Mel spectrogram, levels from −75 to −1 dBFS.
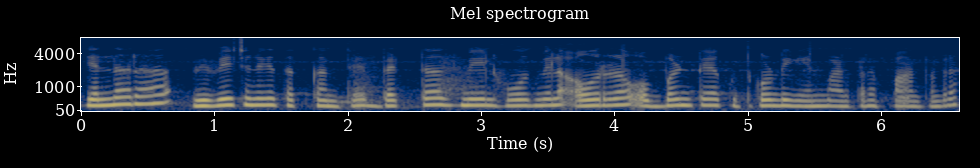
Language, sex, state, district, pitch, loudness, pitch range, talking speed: Kannada, female, Karnataka, Belgaum, 240 Hz, -27 LUFS, 230-255 Hz, 120 wpm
